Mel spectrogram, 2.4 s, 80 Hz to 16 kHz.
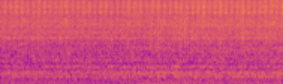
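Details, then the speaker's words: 1985 Suzuki Carry 1000 (ST100) small petrol engine idling after spark plug, points and ignition checks and cleaning: low, steady idle with even firing and no misfire, knock or rattle; running smoothly and healthy. "Wah, langsung menyala ya teman. Aman, mesin aman,"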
